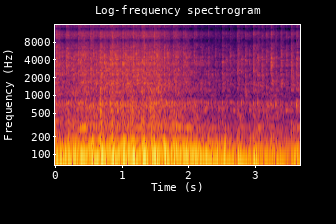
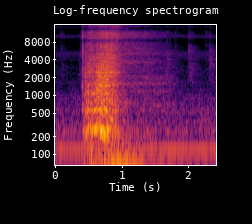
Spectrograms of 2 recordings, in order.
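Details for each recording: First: 1969 Pontiac GTO barn find, Pontiac 400 V8 with TH400 and Quick Fuel 750cfm carb, first start after 17 years: deep V8 rumble settling from a light rev into a fairly even idle, no obvious knock; runs pretty well. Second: 1969 Pontiac GTO barn find with Grand Prix engine, TH400 and Quick Fuel 750cfm carb, cranked after sitting 17 years following wiring work; catches with loud rough burst, fades, fires again, a little smoky and rough. First start after long storage.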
